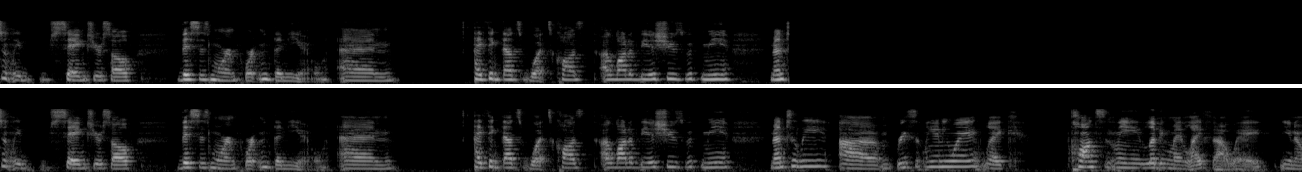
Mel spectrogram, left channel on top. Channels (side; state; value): left; drops out; at 7.9 s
